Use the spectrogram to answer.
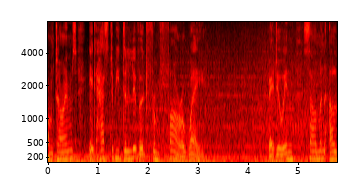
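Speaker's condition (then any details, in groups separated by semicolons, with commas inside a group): No condition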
